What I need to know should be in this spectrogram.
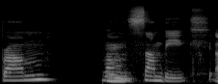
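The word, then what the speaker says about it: Bram van Sambeek: But with this CD that I believe his name is pronounced Bram von Sambeek has put out,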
